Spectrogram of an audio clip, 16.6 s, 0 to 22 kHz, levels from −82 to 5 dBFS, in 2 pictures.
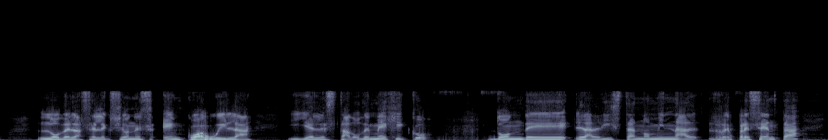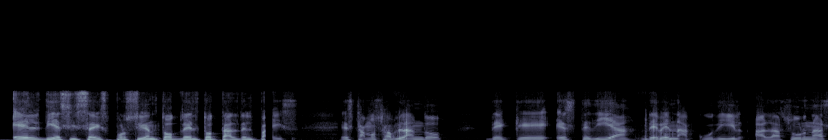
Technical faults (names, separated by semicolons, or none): bit errors on an ADPCM link; input switched to a poorer device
